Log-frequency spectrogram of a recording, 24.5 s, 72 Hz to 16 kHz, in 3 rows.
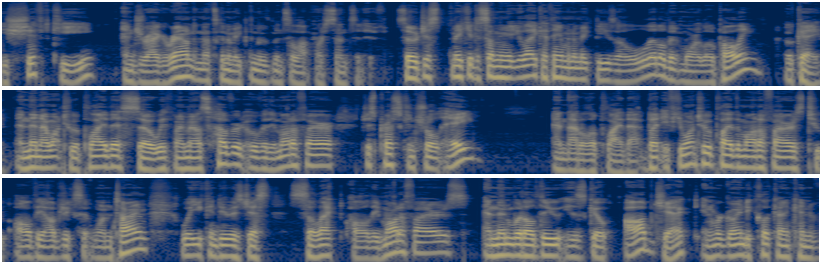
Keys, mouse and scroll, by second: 4.0 scroll down 3, 4.2-4.5 middle drag, 4.5 right drag, 4.7 shift+middle drag, 4.9 scroll up 3, 5.6-7.0 shift+drag, 7.0 right click, 7.6-13.1 shift+drag, 13.1-14.2 scroll down 1, 14.2-17.0 middle drag, 17.0-18.4 scroll down 1, 18.4-21.1 right drag, 21.1 ctrl+z.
